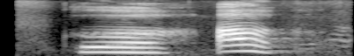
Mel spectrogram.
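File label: "ke3ai4", Mandarin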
